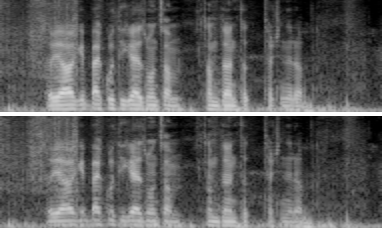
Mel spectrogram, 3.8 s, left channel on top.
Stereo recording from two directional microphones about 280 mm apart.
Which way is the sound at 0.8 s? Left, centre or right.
Left.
